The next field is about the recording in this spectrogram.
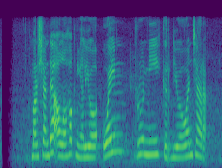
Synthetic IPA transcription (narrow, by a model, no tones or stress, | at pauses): marʃandaɔlɔɦɔk̚nialiwajnrunikɨrdiwawaɲt͡ʃaɾa̰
